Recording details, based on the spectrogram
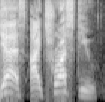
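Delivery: slow, a little angry and upset. Retelling a story, voicing a man's reply: imitating an aggravated, angry reply. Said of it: "aggravated, a little angry, a little upset".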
